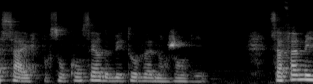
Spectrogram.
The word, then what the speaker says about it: Beethoven: partout 1,8 en donnions en fait ça se prononce beethoven expliqué gaëlle pas bête hove pasquereau veut dire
